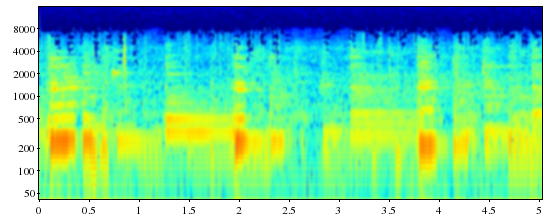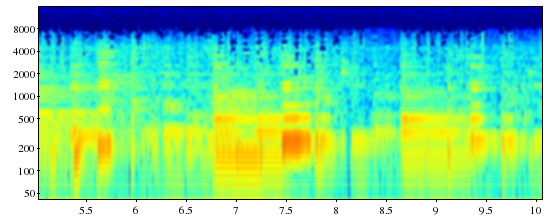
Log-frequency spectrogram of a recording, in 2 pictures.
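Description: Solo acoustic guitar played by hand, strummed and picked, with the chords changing every second or so.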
